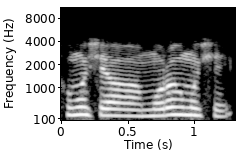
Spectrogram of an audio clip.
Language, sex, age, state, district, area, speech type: Assamese, male, 18-30, Assam, Barpeta, rural, conversation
